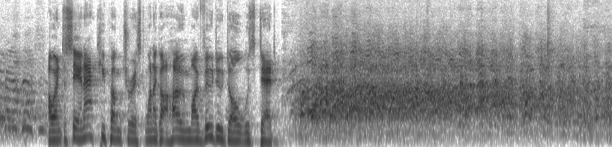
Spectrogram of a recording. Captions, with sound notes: I went to see an acupuncturist. When I got home, my Voodoo doll was dead. (audience laughing)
